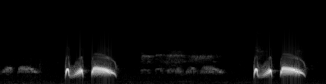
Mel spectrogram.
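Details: Spotted dove calling to entice wild doves, alternating soft murmured coos with two loud phrases, each a double short coo and a long falling coo.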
